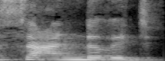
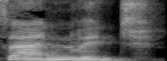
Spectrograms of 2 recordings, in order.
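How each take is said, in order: First: Sandwich with the d sounded, san-duh-wich; wrong pronunciation. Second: Sandwich with silent d, san-wich; correct pronunciation. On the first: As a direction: voice the d in sandwich as its own beat. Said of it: "it's not sandwich". (sandwich में d बोलकर, सैंडविच) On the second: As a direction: drop the d in sandwich. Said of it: "it's sandwich". (sandwich में d silent, सैनविच) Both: Shown as a demonstration.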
